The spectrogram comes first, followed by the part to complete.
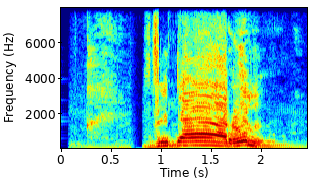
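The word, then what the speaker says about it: جِدَارٌ: একটি দেয়াল, এটার উচ্চারণ কি হবে? একটি দেয়াল, জিদারুন, জিদারুন।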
